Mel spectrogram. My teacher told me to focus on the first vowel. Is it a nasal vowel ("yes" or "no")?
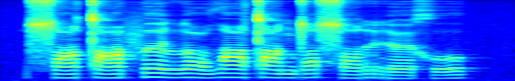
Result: no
